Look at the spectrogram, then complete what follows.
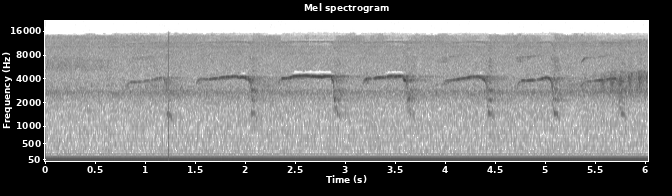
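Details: Lesser spotted eagle at a nest about 20 m up a birch in Zemgale, Latvia, on 6 June 2024 as the mother feeds her eaglet: about eight high, thin, downward-slurring whistled calls, roughly one every 0.7 seconds, over a steady low rumble.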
